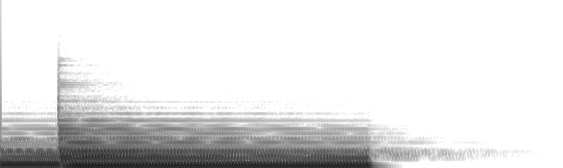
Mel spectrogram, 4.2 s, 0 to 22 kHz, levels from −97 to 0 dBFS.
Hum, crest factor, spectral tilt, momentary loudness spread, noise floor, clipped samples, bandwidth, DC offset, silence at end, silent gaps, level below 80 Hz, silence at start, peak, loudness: none; 12 dB; -13 dB/octave; 5 LU; under -90 dBFS; under 0.1%; 1.3 kHz; under 0.1%; 1.4 s; none; -20 dBFS; 0 s; -8 dBFS; -22 LUFS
